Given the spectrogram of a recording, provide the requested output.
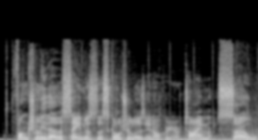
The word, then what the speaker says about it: Skulltula: I've changed my pronunciation I always used to say skull taller they're worse now I say skull sure someone pointed out completely correct me correct me correctly to me that skull chiller is based on the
